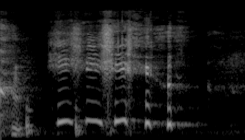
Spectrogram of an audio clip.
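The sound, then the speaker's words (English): A person imitates a strained, painful-sounding coughing laugh: a quick run of about five choppy, voiced bursts that break up like coughs, then trailing off into quiet. “I want … the to try the coughing, the second one, the painful laugh.”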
